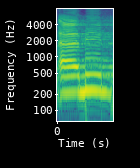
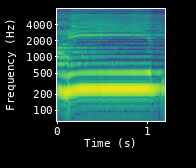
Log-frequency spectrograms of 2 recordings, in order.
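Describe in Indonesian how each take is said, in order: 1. Vokal kedua dibaca pendek sekali. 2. Vokal kedua dibaca panjang sekali. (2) "Maka baca enam"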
